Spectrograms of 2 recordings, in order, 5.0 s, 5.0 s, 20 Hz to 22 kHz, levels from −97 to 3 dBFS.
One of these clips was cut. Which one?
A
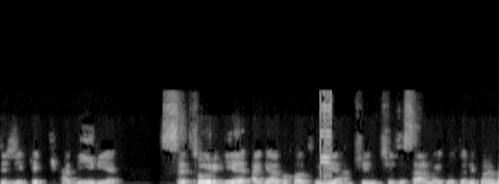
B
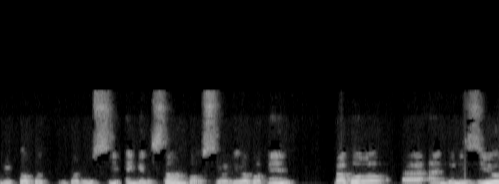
B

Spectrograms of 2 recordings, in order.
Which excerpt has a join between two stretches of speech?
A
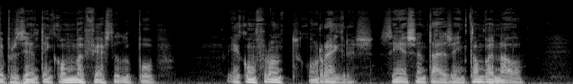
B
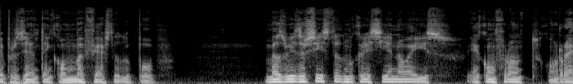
A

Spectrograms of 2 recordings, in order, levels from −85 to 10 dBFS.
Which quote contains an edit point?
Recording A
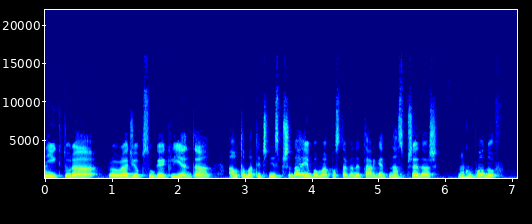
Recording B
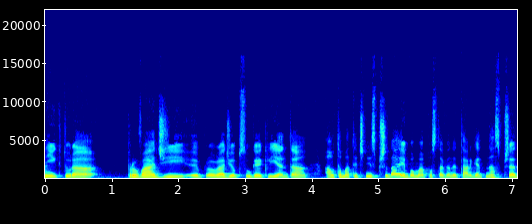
A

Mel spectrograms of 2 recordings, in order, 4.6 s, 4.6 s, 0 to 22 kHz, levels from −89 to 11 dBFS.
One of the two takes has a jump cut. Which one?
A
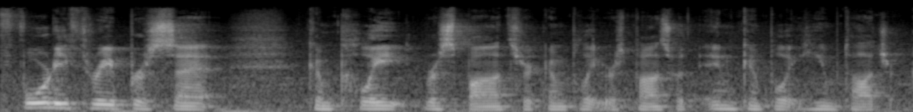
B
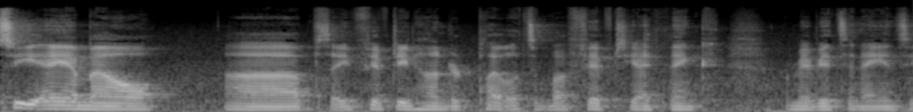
B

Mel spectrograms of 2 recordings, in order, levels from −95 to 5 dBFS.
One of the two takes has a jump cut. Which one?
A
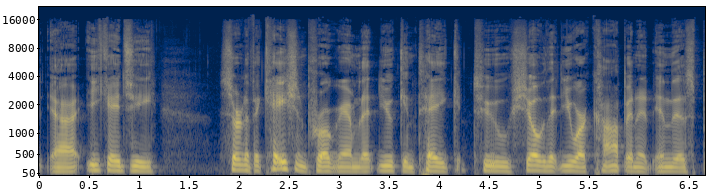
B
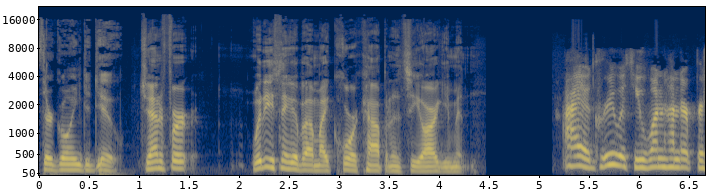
B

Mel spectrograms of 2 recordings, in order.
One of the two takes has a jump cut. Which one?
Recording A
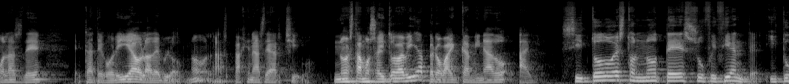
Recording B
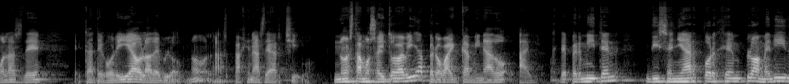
B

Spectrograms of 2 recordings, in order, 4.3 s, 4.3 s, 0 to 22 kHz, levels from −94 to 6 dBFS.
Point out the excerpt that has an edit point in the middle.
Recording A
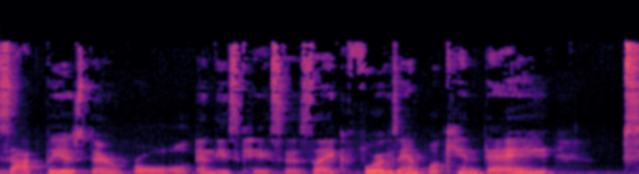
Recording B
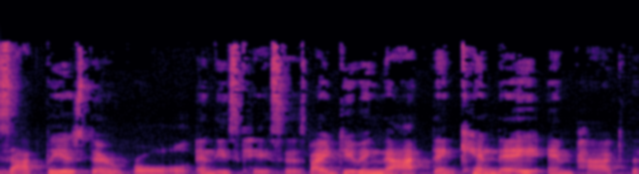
B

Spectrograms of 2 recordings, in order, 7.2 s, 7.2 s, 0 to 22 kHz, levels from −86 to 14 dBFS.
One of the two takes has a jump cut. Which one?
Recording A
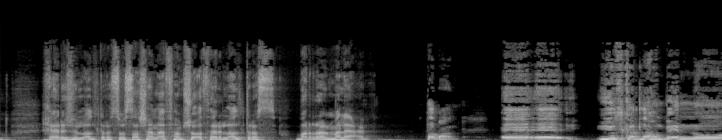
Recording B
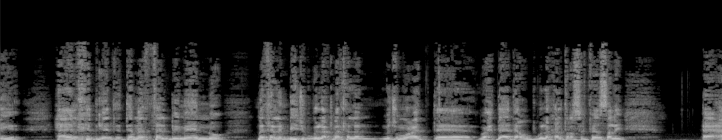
A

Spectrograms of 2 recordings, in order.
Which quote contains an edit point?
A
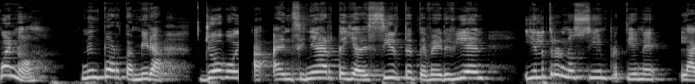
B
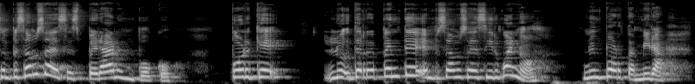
A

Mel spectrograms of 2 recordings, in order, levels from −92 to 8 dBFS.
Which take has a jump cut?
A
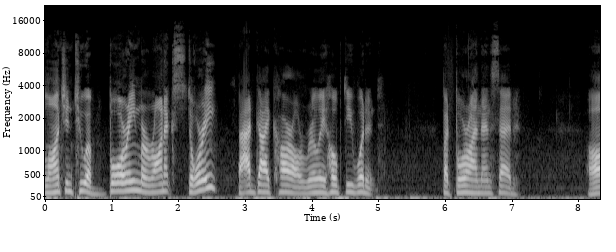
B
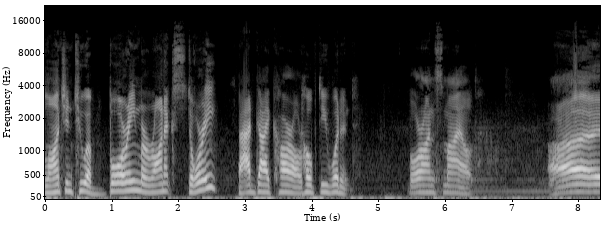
B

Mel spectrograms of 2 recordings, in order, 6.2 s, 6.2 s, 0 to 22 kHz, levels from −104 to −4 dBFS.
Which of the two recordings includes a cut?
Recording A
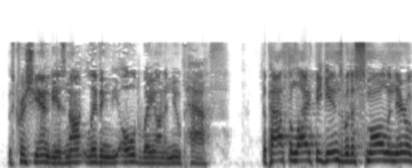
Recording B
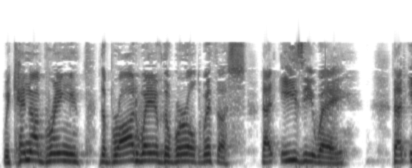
A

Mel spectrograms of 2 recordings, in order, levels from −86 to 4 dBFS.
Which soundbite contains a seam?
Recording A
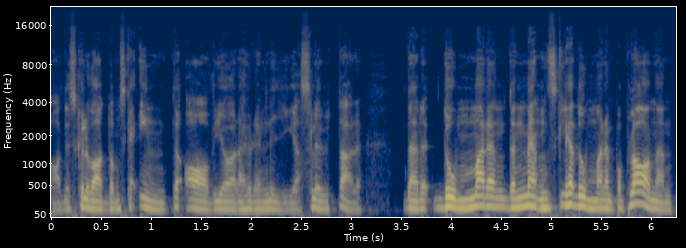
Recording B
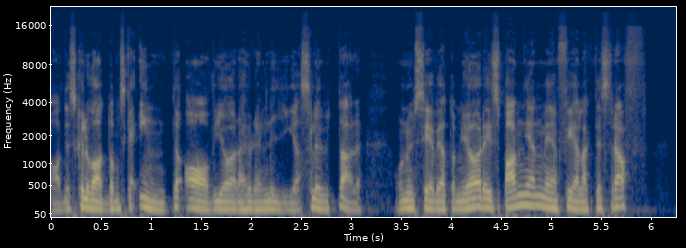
A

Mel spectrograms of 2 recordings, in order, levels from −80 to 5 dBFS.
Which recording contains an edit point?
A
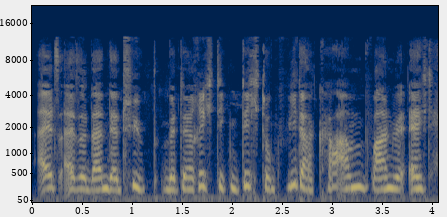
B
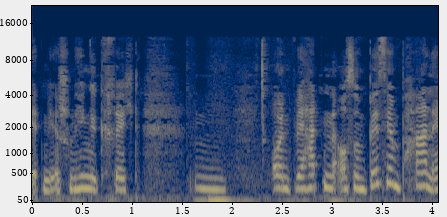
B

